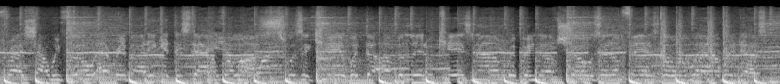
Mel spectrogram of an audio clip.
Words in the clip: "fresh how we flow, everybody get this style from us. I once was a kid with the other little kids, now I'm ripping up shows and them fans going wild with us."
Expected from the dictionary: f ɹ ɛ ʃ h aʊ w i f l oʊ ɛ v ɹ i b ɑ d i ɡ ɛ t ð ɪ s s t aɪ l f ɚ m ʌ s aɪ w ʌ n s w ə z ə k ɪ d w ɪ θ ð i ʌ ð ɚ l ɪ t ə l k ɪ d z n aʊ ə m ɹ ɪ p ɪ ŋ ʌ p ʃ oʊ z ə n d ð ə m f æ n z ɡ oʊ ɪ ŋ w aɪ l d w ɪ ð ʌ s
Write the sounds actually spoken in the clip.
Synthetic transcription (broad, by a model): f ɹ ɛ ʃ h aʊ w i f l oʊ ɛ v ɹ i b ɑ d i ɡ ɛ t ð ɪ s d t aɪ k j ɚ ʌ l aɪ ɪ s w ə z ə k ɪ d w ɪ ð i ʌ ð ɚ l ɪ t l k ɪ d z n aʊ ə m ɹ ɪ p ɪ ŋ ʌ p ʃ oʊ z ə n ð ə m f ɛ z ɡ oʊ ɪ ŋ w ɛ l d w ɪ ð ʌ s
